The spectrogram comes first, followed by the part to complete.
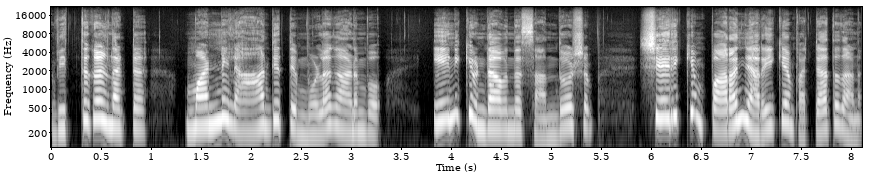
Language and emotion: Malayalam, happy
